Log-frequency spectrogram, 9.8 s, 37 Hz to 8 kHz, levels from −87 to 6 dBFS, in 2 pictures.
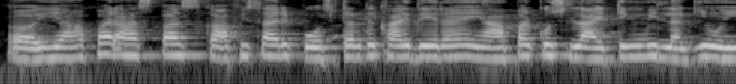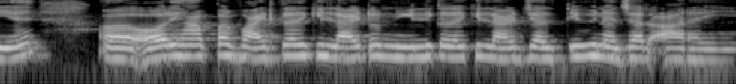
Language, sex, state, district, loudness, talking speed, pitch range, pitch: Hindi, female, Bihar, Gopalganj, -22 LUFS, 230 wpm, 195-225 Hz, 210 Hz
